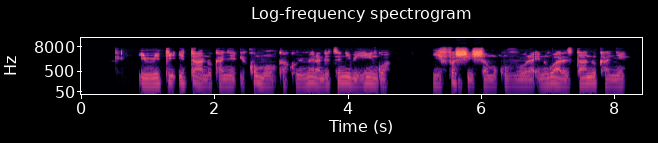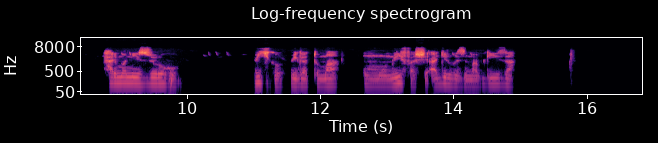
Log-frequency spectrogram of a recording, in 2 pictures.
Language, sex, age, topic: Kinyarwanda, male, 18-24, health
